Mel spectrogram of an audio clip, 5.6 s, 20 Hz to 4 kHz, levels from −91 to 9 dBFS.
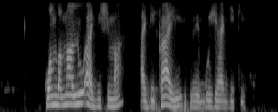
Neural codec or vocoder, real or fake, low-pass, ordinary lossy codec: codec, 44.1 kHz, 2.6 kbps, SNAC; fake; 3.6 kHz; Opus, 32 kbps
